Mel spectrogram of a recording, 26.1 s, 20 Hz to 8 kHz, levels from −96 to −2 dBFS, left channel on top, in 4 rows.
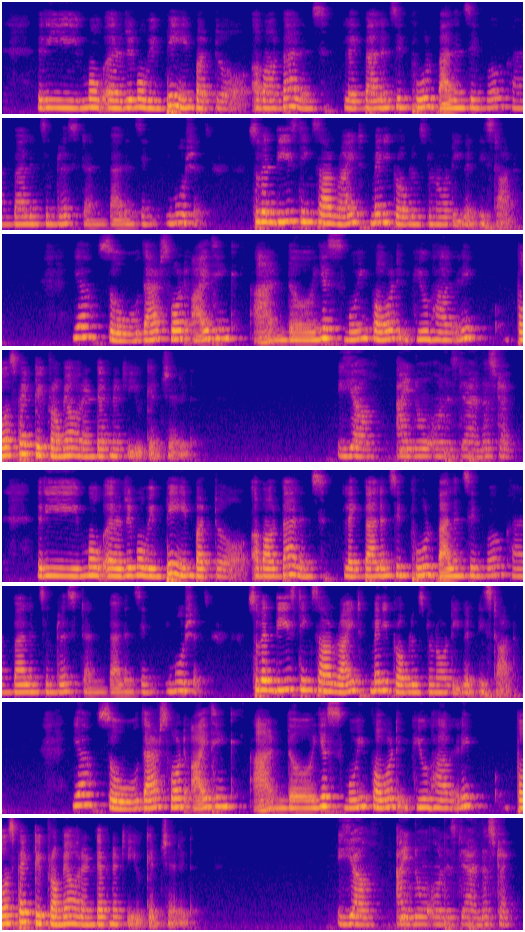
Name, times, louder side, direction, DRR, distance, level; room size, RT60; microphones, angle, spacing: voice 1, 0.4-9.0 9.6-12.8 13.9-15.9 16.2-18.9 19.5-21.8, right 1 dB, 80° right, 0.7 m, -29 dB
voice 2, 23.7-24.2 24.5-25.8, right 3 dB, 45° right, 0.6 m, -34 dB
3.2 x 2.5 x 2.7 m
head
